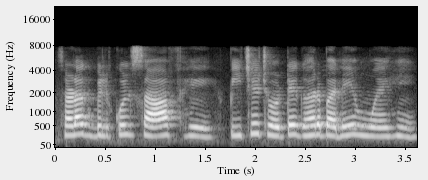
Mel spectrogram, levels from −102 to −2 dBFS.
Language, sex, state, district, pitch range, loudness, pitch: Hindi, female, Madhya Pradesh, Bhopal, 230-260 Hz, -16 LUFS, 245 Hz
